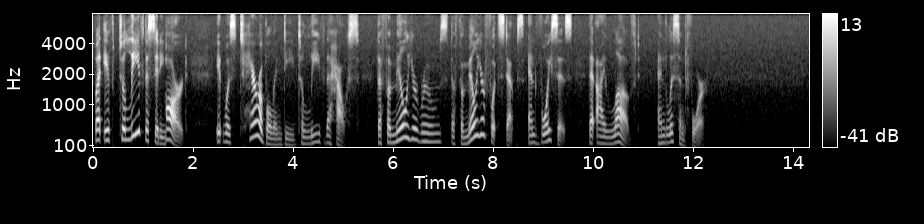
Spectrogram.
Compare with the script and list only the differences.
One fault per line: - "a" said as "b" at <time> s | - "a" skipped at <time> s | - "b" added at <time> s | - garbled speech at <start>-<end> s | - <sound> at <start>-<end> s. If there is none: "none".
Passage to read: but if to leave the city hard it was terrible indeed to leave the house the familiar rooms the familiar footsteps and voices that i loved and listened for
none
